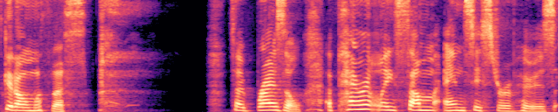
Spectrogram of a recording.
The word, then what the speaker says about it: Brazil: as Brazil but pronounced Brazil yes yes like the Razzle not the country exactly I don't know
